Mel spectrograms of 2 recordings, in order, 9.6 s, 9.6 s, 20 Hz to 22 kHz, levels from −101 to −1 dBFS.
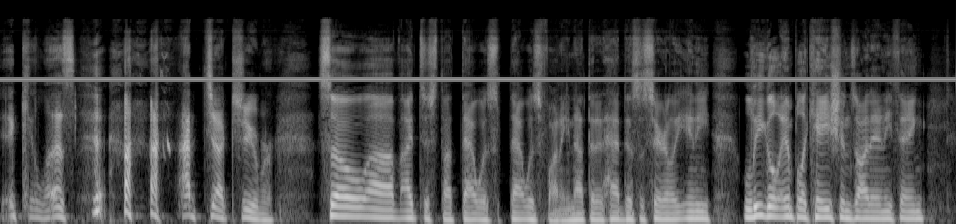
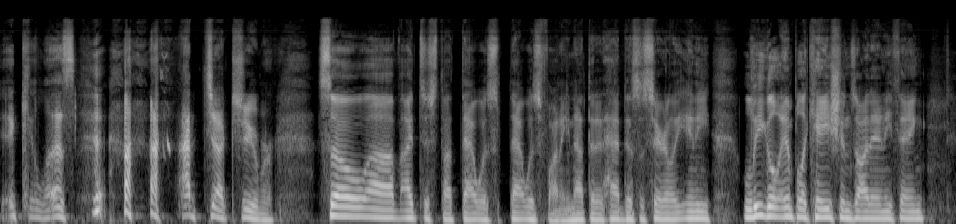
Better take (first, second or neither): second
